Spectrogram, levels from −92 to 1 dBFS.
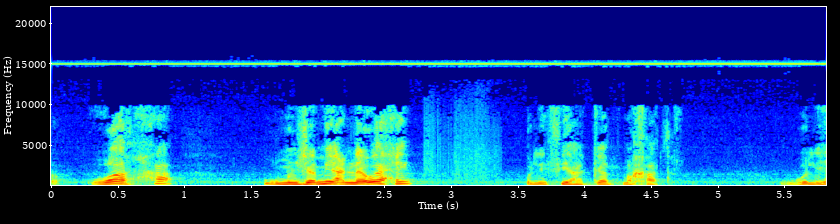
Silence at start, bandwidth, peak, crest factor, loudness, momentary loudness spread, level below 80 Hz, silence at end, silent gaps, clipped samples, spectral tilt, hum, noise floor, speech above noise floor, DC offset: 0 s; 16 kHz; -2 dBFS; 18 dB; -19 LUFS; 21 LU; -64 dBFS; 0 s; none; under 0.1%; -5.5 dB/octave; none; -40 dBFS; 22 dB; under 0.1%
